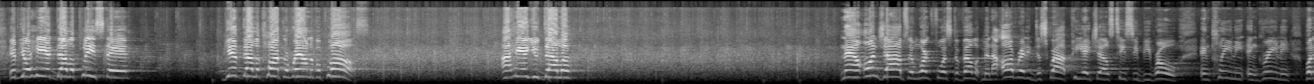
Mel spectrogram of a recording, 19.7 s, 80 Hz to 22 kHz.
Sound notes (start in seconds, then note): 5.6 audience applauding; 9.0 audience applauding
